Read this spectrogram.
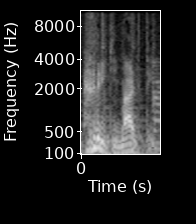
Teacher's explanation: you got that like heavily rolled r at the beginning which doesn't need to be there · If the R's at the beginning of the word, Puerto Ricans will roll the fuck out of it.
